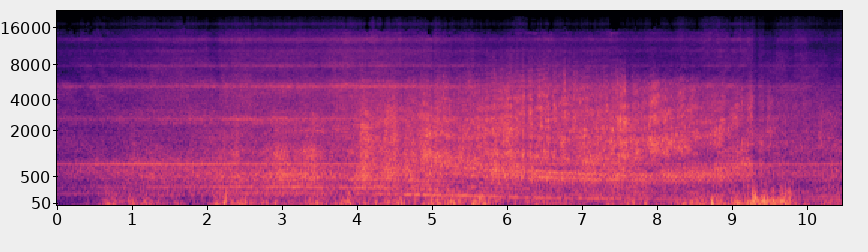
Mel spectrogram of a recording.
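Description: A Supermarine Spitfire flies at an airshow, its engine drone rising in a steady roar that peaks and sweeps in pitch as it passes, with a constant high whine over the top.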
